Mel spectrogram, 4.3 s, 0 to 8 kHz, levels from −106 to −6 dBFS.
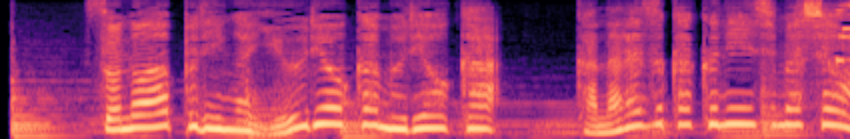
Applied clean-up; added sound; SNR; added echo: none; none; none; none.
